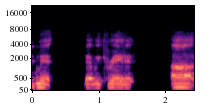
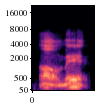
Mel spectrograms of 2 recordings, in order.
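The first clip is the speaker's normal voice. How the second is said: ordinary talk, nothing marked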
